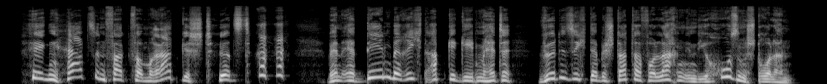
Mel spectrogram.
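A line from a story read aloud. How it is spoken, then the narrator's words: Giggling. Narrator (German): kichert Svenja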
